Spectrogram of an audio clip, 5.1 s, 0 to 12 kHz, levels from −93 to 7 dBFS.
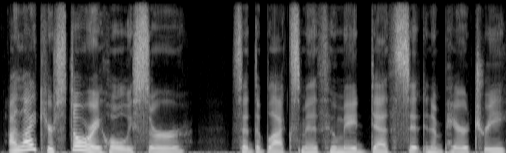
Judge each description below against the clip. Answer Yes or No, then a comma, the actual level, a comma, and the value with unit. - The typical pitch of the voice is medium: Yes, medium, 180 Hz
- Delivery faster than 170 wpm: Yes, average, 200 wpm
